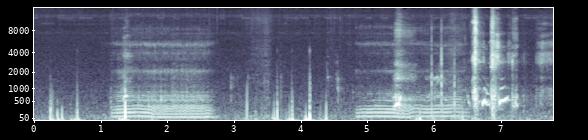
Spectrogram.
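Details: Snoring on a couch: two rough, buzzing snores, each about one and a half seconds long, separated by quiet breathing with scattered clicks and rustling.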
